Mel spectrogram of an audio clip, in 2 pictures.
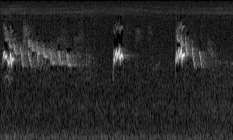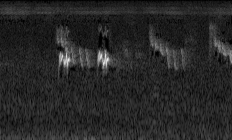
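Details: Common starling singing: bright whistled notes and slurred descending trills, with short sharp chirps repeated in bursts separated by brief pauses, clean with no other sounds.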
